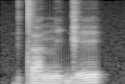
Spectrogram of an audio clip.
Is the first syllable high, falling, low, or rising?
low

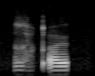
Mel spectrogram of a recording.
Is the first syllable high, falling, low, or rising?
high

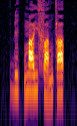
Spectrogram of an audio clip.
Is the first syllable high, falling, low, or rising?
low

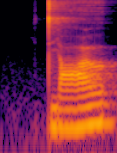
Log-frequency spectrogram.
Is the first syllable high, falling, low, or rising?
rising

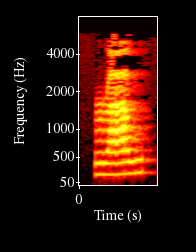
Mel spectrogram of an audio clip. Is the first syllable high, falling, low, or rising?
rising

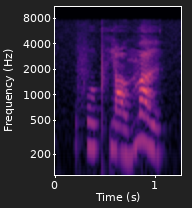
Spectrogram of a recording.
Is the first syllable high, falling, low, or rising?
rising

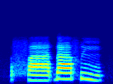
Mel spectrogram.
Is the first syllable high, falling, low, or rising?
low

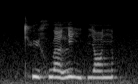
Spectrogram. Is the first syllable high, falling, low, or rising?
falling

